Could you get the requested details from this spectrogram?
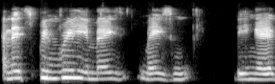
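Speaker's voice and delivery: stuttering, stumbling, repeating words. Answering the host's question about keeping her sense of humour, stuttering. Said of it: "I'm stuttering".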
